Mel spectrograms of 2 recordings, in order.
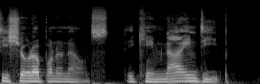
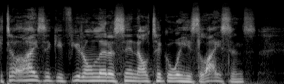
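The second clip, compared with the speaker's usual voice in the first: put-on restrained, held-back, half-shouted mild yell; 3 semitones higher than usual. Retelling what one of the visiting guys screamed: imitating someone screaming. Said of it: "one of the guys screams".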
